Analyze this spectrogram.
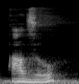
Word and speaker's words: Also: And also. Yeah, because the syllable is starting with the S, so it's a very soft buzzing S.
